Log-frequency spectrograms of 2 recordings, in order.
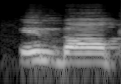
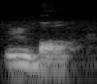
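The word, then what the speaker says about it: Imbolc: february and it's kind of this feast um in bulk is a celtic word that means in the belly how do you spell that it's i-m-b-o-l-c huh in bulk okay it's kind of it's not the best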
